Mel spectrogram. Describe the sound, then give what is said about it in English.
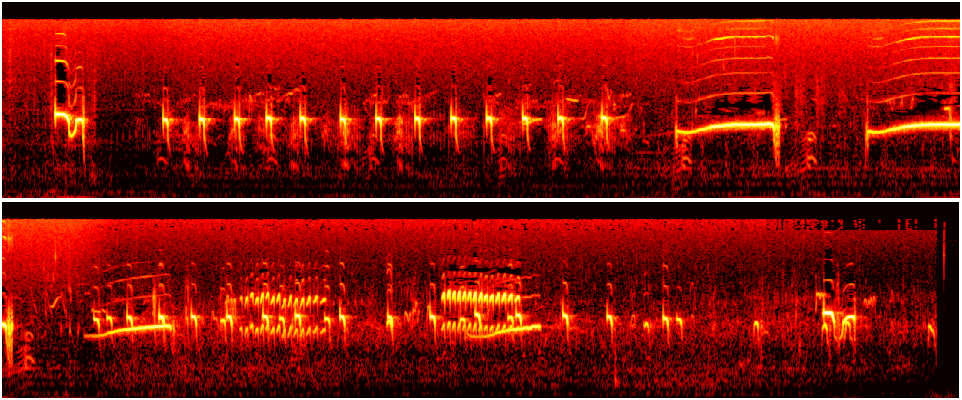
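Piping plover calls used for courtship, contact between mates, aggression and alarm: a fast series of short, clear high pips, then two longer whistled peeps, followed by varied warbling and chirping notes. “If you guessed a piping plover, you're right! You've been listening to some of the calls this species uses for courtship, contact between mates, aggression, or alarm.”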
